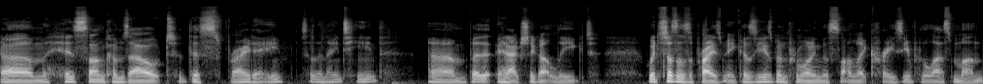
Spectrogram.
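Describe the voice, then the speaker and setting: A man with a Utah accent speaks at a moderate pace in a fairly low pitch. His intonation is fairly even, and the recording is very clean with a silent background. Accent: Utah-tinged American English. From US West (Utah). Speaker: pop culture podcast host. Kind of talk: casual solo commentary. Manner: chatty, filler-heavy.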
